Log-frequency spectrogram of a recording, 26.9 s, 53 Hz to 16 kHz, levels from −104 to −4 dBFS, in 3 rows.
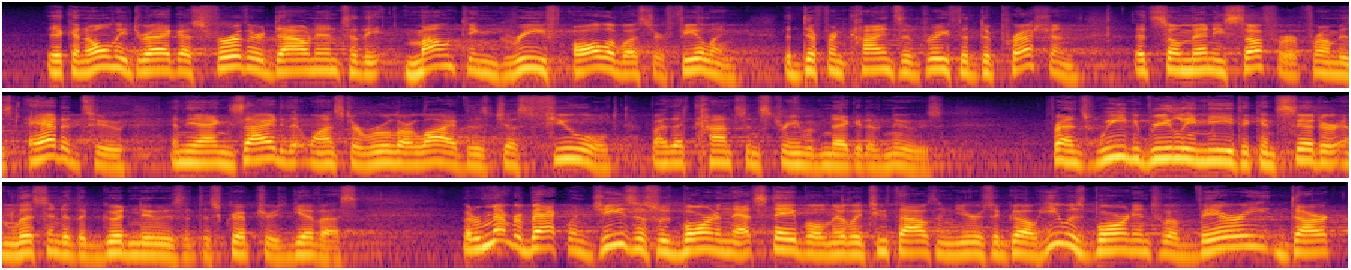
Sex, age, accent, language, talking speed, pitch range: male, 50-69, American, English, 195 wpm, 150-195 Hz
